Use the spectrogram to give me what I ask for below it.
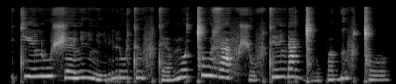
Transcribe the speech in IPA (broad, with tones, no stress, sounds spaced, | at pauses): tʲ e˥ l u˥ ʃ ɛ˦ l i˦ l i˩ r u˦ t ɯ˦ f t ɛ˩ ŋʷ ʌ˥ ǀ o˥ z a˦ f ʃ o˩ f t e˥ l ɾ a˥ ɡ͡ǀ o˩ p ʌ˨ ɡ ɯ˦ f ǀ o˨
